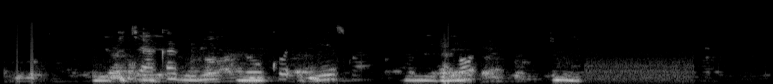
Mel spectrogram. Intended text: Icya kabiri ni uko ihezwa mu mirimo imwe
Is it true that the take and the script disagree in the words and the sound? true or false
false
